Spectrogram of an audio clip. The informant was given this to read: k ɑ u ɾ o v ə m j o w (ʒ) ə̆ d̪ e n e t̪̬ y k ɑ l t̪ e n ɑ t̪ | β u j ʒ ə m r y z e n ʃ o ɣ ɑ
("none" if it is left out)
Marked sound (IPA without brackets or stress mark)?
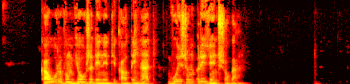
ʒ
